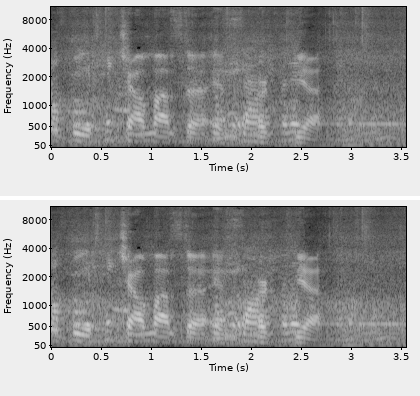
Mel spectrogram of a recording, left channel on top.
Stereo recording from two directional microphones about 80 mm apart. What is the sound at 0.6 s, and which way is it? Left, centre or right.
Speech, right.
